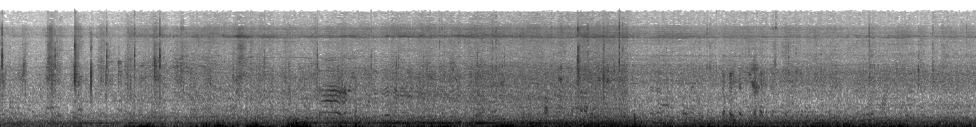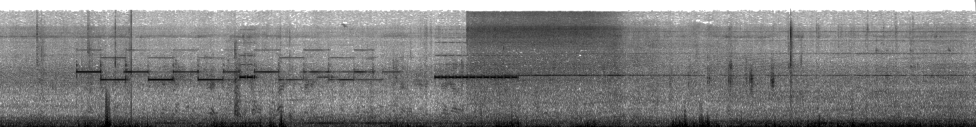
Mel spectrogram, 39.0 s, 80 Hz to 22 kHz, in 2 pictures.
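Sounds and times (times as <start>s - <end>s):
low rumble: 1.4s - 39.0s
alternating high and low beeps: 5.0s - 13.8s, 20.6s - 39.0s
held electronic tone: 21.0s - 33.6s
fast-pulsed beep: 21.1s - 32.5s
hiss of air: 28.8s - 33.0s.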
